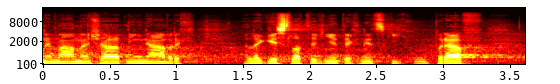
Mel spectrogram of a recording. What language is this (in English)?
Czech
